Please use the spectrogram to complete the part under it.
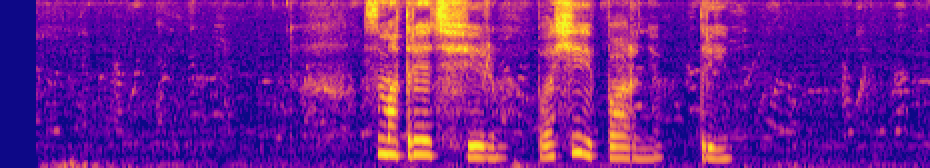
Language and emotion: Russian, sad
